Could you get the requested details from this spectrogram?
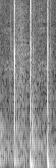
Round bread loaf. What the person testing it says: si jamais ça sonne creux c'est que il est beau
